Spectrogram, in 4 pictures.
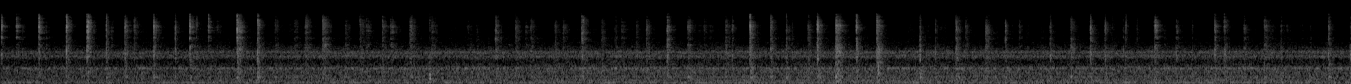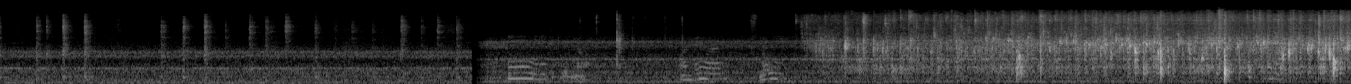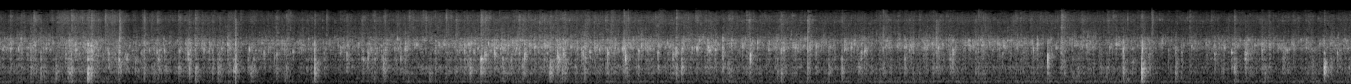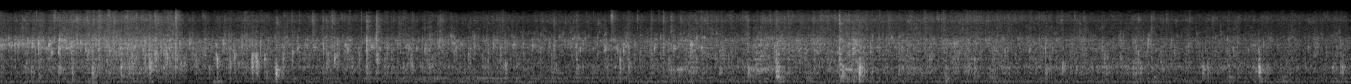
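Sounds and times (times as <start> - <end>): shrimp sizzling in hot oil: 21.5 - 54.0.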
